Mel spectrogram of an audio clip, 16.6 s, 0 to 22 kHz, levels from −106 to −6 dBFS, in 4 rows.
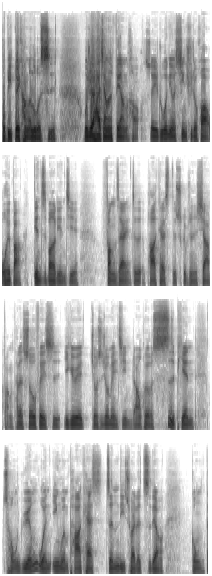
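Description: From 0.02 to 0.88 s the speech shows microphone overload: peaks run about 9 dB past the converter's limit and a few percent of the waveform is flattened, giving a harsh, crackling edge to the loudest syllables. The likely cause is an input volume set too high, so the converter hits its limit and squares off the tops. At 0.04 s the microphone volume is stepped down by 3 dB, a sudden level drop, likely the call software reacting to that clipping.

A second overload follows from 1.66 to 2.33 s, about 10 dB over with roughly a tenth of the samples clipped, so the distortion is denser and grittier, again likely from excessive input gain. At 2.19 s the level falls abruptly by 8 dB, most likely an automatic step-down of the input volume triggered by this peak.

Further microphone volume step-downs arrive at 3.21 s and 4.23 s (3 dB each) and at 5.25 s (1 dB), roughly one per second. Each is an instant drop in both speech and background, likely the gain control still easing the input down after the overloads.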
